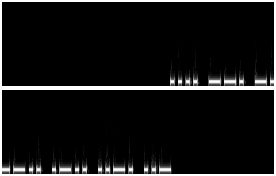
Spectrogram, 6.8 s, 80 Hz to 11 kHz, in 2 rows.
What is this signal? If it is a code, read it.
Morse code, heard as a keyed tone, about 25 wpm, 690 Hz. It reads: HG8LFU
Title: DXCC-100 Call Signs - 6 Characters - 25wpm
